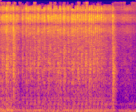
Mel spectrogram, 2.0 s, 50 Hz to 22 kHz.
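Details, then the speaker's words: Charger with a low-deck big-block Mopar, factory electronic distributor and new MSD 6AL box, rev limiter set at 2,000 rpm: the engine climbs, then stutters and pops in ragged bursts as the ignition cuts. "Oh, yeah. Boy, that sounds interesting, right? That's a good how to burn up your exhaust valve or something. That has to be bad."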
